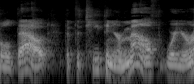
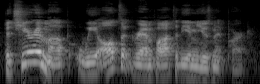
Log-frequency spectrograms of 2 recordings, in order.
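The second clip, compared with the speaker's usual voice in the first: ordinary delivery, nothing marked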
